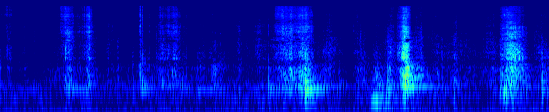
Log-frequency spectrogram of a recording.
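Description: Fingertips squeeze a soapy foam kitchen sponge and rub and scratch its green abrasive scouring pad. Soft wet crinkling runs throughout, broken by sharper, bright scratchy bursts that rise and fade at an uneven pace.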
